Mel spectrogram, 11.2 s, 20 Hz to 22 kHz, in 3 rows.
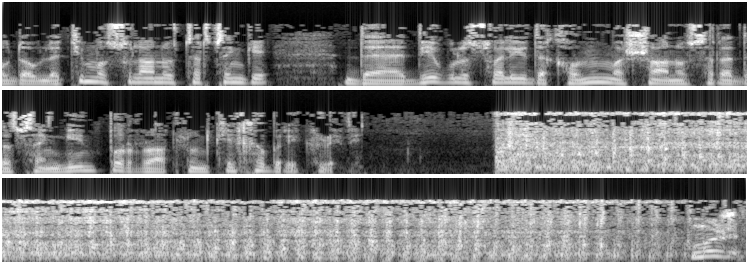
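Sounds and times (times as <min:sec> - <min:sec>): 
speech: 0:00.0 - 0:05.8, 0:10.9 - 0:11.1
American Chinook helicopter in flight over northern Helmand: 0:06.2 - 0:11.1.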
